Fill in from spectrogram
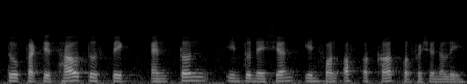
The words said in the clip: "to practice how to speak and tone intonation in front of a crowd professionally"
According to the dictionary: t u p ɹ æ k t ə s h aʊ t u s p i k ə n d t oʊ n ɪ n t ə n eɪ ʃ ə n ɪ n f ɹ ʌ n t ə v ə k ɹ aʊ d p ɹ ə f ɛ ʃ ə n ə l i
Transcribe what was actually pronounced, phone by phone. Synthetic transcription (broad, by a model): t u p ɹ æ k t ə s h aʊ t u s p i k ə n t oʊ n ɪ n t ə n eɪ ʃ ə n ɪ n f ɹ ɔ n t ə f ə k aʊ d p ɹ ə f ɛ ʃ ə n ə l i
